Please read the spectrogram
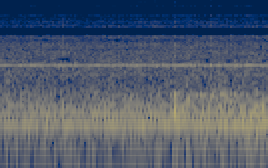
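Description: A steady background hum with hiss, holding a few constant pitches, in a pause in the speech.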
